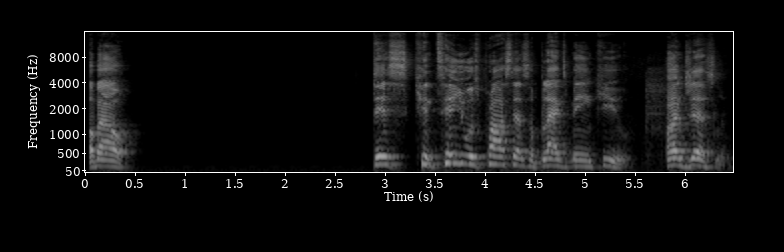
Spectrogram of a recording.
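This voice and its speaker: A man's voice: high voice, lively intonation, slow pace, a bit bright. A man hosting a live call-in stream, chatting casually and encouragingly in slangy talk, repeating phrases for emphasis. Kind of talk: casual chat with a caller.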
